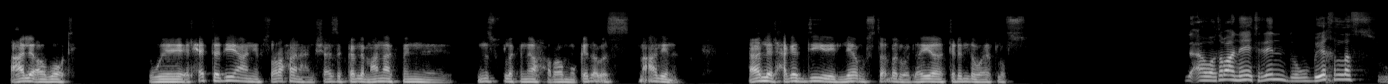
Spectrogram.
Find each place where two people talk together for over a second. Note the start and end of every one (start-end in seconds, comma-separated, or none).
none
